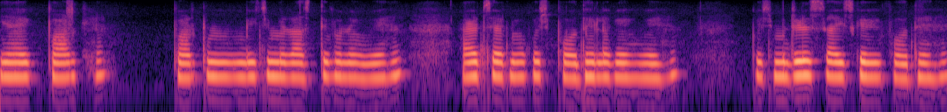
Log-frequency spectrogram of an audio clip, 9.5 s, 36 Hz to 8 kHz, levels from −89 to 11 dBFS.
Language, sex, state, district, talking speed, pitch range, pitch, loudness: Hindi, female, Uttar Pradesh, Hamirpur, 185 wpm, 190-200 Hz, 195 Hz, -17 LUFS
